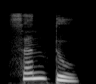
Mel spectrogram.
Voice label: "ಸುಂದು", Kannada

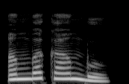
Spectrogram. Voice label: "ಅಂಬಕಾಂಬು", Kannada

